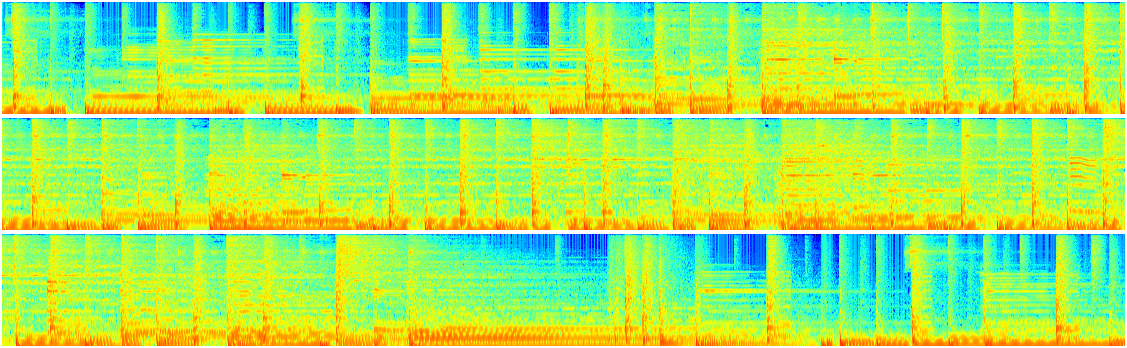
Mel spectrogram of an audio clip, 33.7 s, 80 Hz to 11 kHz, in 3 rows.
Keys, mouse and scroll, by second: 1.9 alt+click, 3.4 double click, 4.2-9.0 typing, 9.6 Return, 12.8 scroll down 1, 13.2 alt+click, 15.7-17.3 typing, 17.2 scroll up 1, 18.7 w, 19.4 scroll up 1, 20.0 alt+middle click, 23.7 space, 24.1 space, 24.8 alt+click, 26.5 scroll, 26.8 alt+scroll up 1, 26.8 alt+click, 29.5 scroll, 29.6 alt+scroll up 1, 30.9 alt+scroll down 1, 31.1 alt+click, 32.8 shift+click.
